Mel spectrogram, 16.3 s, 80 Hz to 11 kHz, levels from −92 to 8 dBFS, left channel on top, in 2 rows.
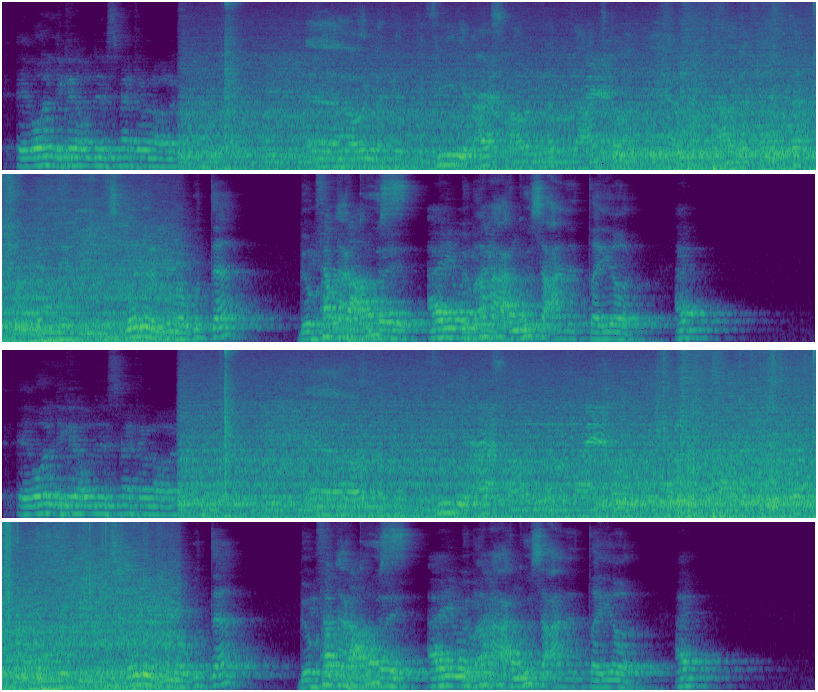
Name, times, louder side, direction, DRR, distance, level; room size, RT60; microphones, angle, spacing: voice 1, 0.1-2.3 11.1-12.1 12.4-13.5 14.9-15.0, equal, 80° left, -8 dB, 1.7 m, -25 dB
sound 1, 1.7-9.9, right 2 dB, 50° right, 0.6 m, -23 dB
voice 2, 3.0-10.5 11.1-12.0 12.7-14.5, equal, 5° left, 4 dB, 0.6 m, -28 dB
8.2 x 3.2 x 4.0 m, 1.0 s
head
